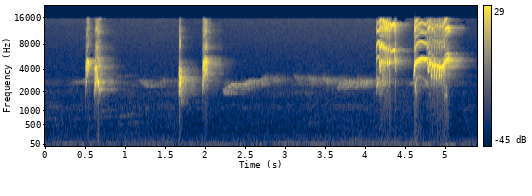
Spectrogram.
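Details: Agitated orange-headed thrush song meant to trigger other birds into singing: a few sharp strokes, a long level thin whistle, then loud rich ringing phrases at the end.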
